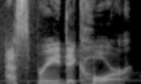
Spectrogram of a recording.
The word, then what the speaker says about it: esprit de corps: And then Esprit de Corps is what I've been told that's what this is. I've been told this is how you say it.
